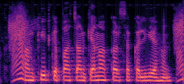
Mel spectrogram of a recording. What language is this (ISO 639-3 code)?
mai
